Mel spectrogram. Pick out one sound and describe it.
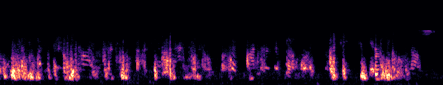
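A man reads out steadily and clearly into a microphone.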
